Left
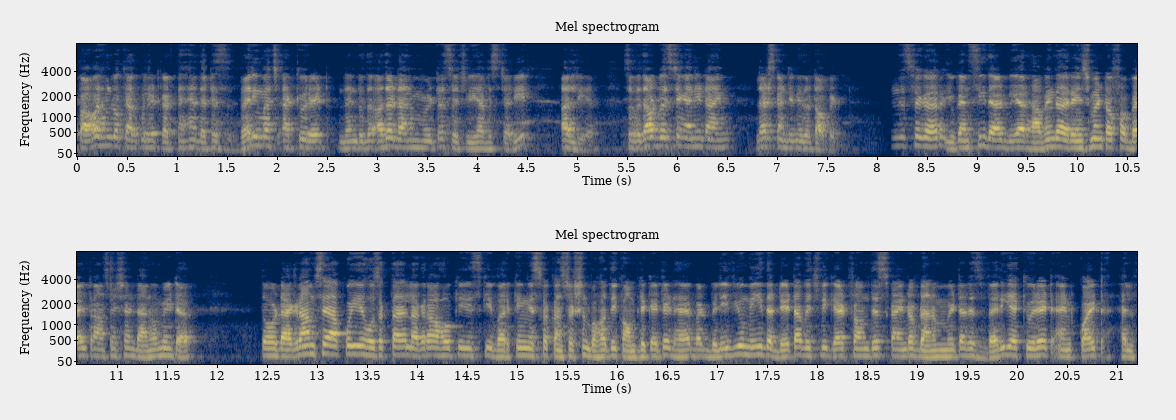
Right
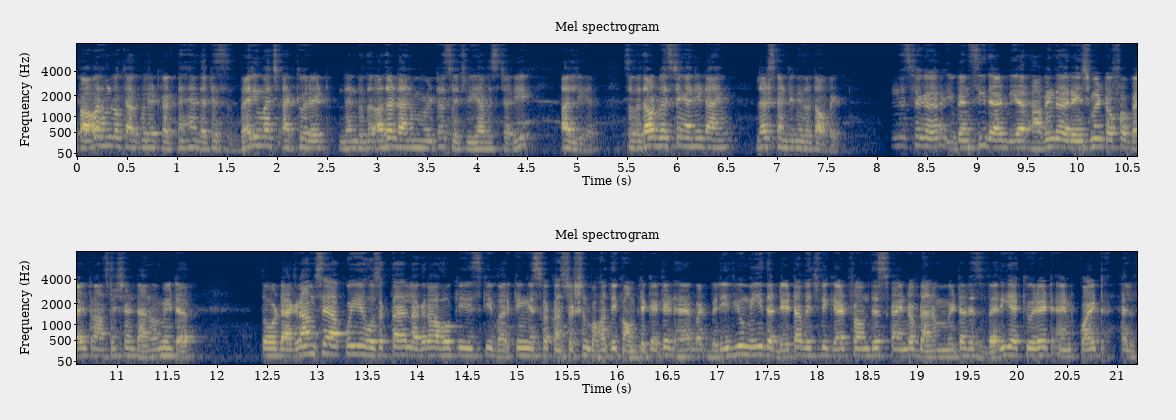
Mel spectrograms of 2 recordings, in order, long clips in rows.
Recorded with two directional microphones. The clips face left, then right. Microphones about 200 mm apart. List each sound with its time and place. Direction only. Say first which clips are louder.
0.0 s a man's voice: even; 5° left (ahead or behind)
8.4 s speech: left 6 dB; 40° left (ahead or behind)
12.5 s speech: left 4 dB; 40° left (ahead or behind)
